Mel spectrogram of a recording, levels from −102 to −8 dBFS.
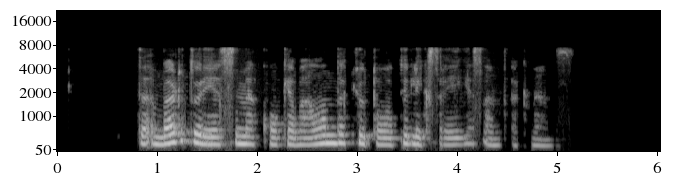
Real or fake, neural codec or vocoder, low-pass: real; none; 7.2 kHz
